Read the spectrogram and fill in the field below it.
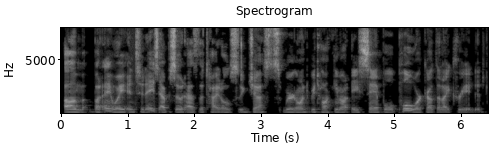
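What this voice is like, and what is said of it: Congested, stuffed-up voice. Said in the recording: “I'm a little bit stuffed up today, so if my voice sounds weird”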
